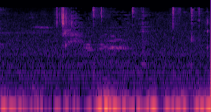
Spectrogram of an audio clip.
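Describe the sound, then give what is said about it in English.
Typing on a computer keyboard, a quick run of light, faint key clicks. “I'm going to type it right here. so I don't forget.”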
